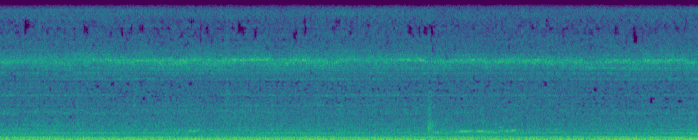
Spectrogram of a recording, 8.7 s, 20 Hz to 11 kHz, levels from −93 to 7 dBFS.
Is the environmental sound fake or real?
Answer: fake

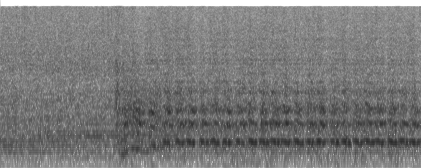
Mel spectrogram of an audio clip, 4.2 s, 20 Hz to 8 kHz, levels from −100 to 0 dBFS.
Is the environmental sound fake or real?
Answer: fake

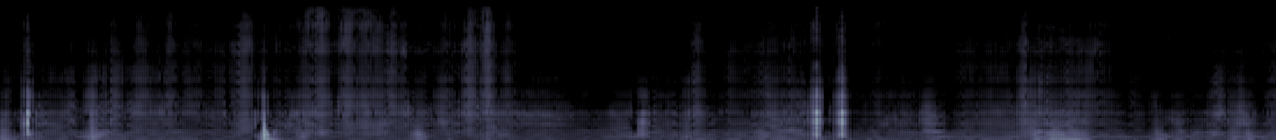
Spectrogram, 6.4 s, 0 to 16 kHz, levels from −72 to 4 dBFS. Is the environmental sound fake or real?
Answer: fake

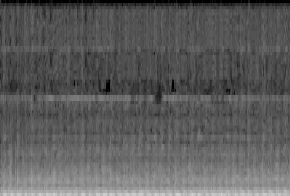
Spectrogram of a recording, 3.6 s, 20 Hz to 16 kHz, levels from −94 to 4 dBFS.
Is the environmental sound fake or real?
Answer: fake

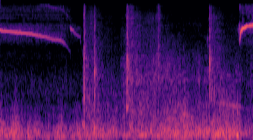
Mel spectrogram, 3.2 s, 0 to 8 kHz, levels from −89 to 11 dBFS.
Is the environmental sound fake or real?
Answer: fake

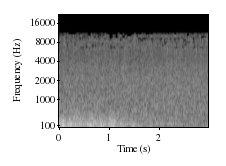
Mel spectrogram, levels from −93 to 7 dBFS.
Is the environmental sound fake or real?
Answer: real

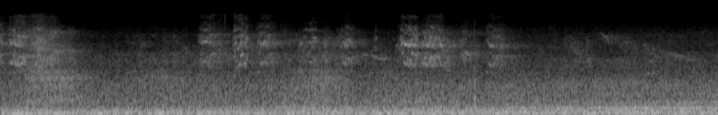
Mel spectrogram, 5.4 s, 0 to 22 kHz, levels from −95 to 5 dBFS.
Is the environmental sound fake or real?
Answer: real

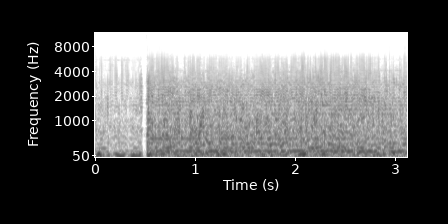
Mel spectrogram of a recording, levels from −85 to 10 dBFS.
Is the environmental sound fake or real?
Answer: fake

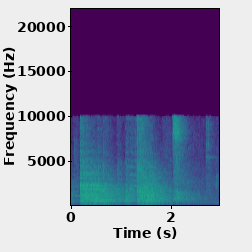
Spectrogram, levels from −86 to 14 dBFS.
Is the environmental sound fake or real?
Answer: real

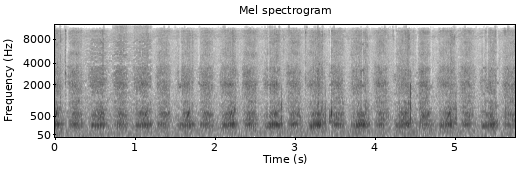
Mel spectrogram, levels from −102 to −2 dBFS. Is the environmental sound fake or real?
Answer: real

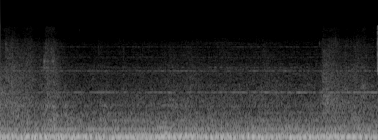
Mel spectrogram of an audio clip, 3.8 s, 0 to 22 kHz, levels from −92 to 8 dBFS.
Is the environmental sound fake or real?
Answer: real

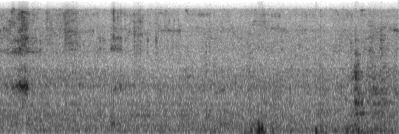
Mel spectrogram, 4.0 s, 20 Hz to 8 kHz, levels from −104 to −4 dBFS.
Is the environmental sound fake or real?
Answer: real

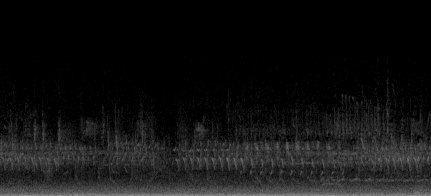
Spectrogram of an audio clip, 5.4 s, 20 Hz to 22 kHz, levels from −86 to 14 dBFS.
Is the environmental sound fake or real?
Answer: real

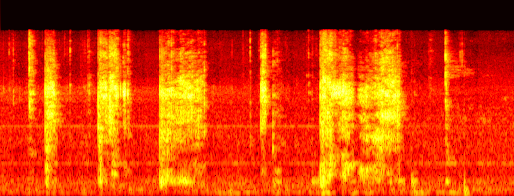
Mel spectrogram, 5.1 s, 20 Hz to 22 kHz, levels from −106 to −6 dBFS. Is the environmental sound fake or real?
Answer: real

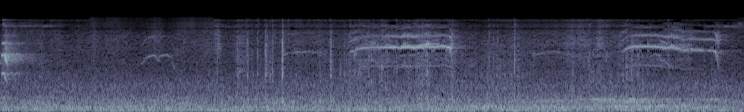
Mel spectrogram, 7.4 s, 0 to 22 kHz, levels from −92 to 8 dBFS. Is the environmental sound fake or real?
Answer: real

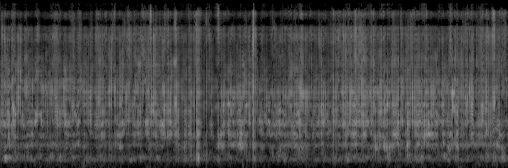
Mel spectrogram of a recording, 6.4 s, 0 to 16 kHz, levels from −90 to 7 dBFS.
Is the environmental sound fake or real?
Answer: fake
